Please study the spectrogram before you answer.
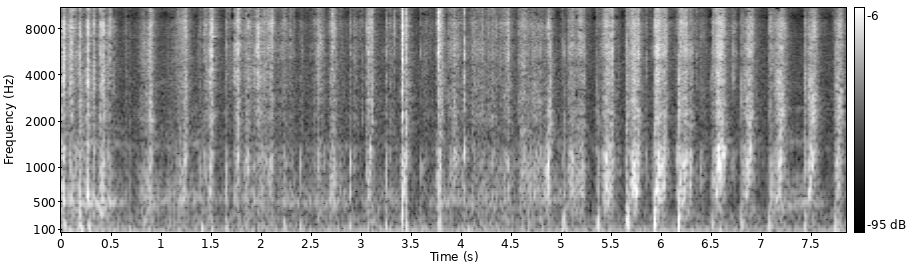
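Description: A yellow porous polymer foam Scrub Daddy puppy scrub sponge is held in one hand while the fingertips of the other hand flick and scratch its foam edge. The result is a rapid, uneven series of short, dry scratching and flicking sounds with a crisp, bright texture and very little ring after each stroke.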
